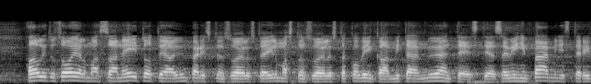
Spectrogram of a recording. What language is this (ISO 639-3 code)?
fin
